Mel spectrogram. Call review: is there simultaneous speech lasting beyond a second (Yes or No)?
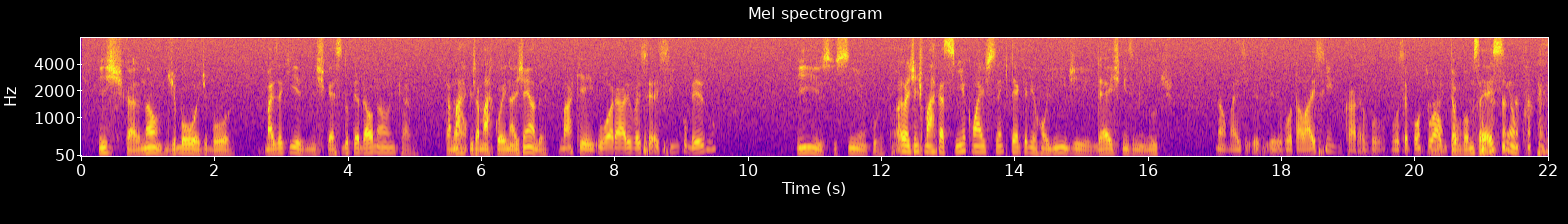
No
